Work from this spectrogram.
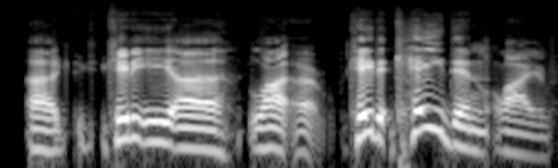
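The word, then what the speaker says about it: Kdenlive: Uh KDE uh li Kad Kaden live is how you pronounce it.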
